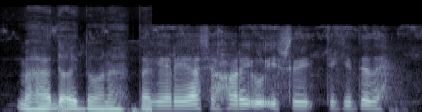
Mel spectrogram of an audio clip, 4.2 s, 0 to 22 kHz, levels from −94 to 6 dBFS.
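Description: At 1.52 s the speech abruptly loses its top end and stays that way until the clip ends, sounding duller and more boxed-in with no gap and no jump in loudness. The likely cause is an input switched to a poorer device, a narrower-band microphone or headset path that passes nothing above 8 kHz. On a spectrogram the energy above 8 kHz stops dead at 1.52 s, leaving a flat ceiling. The waveform shows no dropout or level step. A new, very faint noise floor, about 55 dB down, sits beneath the speech.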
